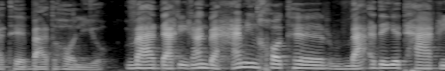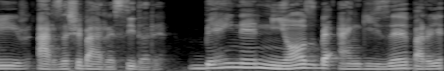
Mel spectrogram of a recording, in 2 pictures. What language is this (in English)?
Persian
